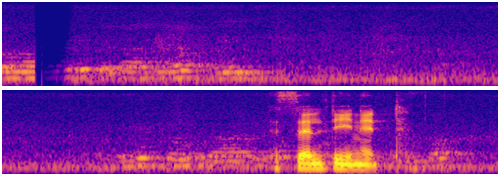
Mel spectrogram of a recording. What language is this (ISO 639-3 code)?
sin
